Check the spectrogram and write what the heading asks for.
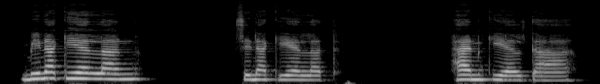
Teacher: another consonant combination with the consonant T is LT, where T changes into L, as in the verb to deny or to forbid, which is kieltää in Finnish.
